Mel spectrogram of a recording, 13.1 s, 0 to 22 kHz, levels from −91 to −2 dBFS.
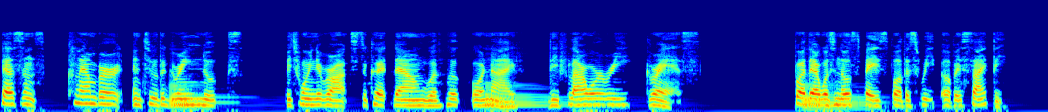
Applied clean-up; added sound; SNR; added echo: classical method spectral subtraction.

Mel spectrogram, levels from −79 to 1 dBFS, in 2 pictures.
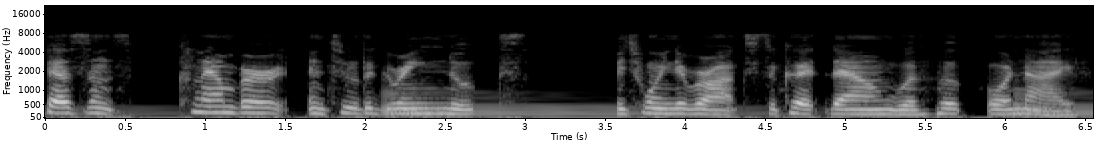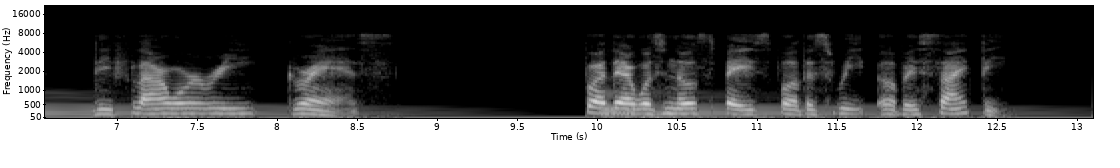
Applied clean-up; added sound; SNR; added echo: none; Bass guitar; 15 dB; none.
